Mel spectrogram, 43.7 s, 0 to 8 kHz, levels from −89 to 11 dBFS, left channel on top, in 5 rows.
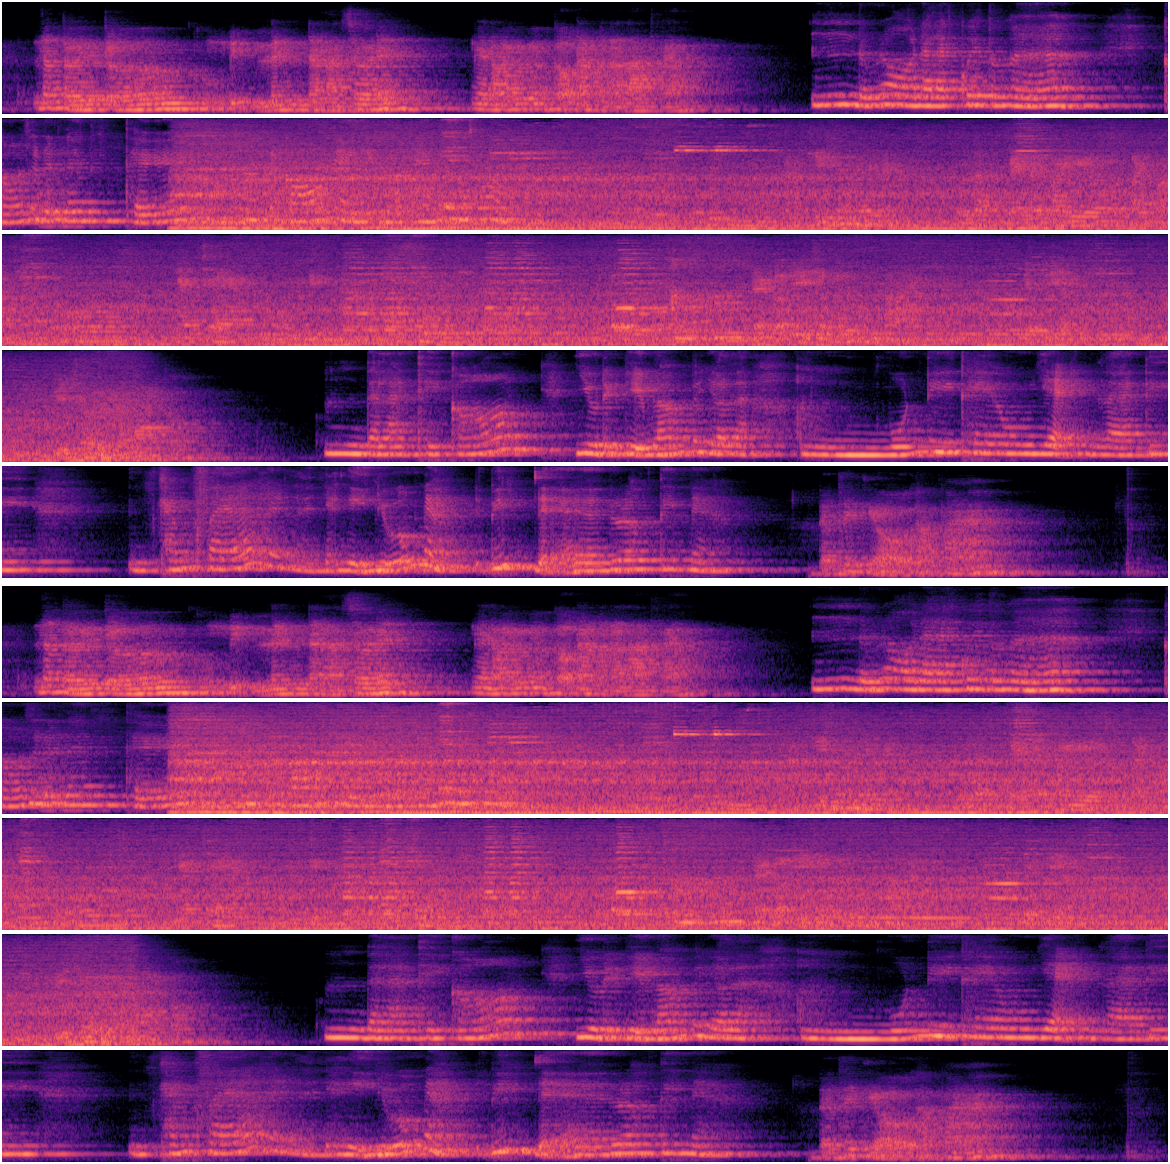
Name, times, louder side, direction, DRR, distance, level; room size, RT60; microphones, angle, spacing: voice 1, 0.2-3.0 3.5-5.2 9.0-9.2 13.3-15.6 15.9-21.6 21.9-24.6 25.1-25.7 26.1-27.7 41.1-42.4, equal, 25° left, -4 dB, 1.3 m, -24 dB
voice 2, 6.1-8.0 8.4-12.6 22.5-23.2 28.7-35.5 35.9-40.4, equal, 60° left, 0 dB, 1.0 m, -19 dB
sound 1, 10.0-27.3, right 2 dB, 65° right, 0.8 m, -22 dB
5.4 x 4.0 x 4.7 m, 1.2 s
head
